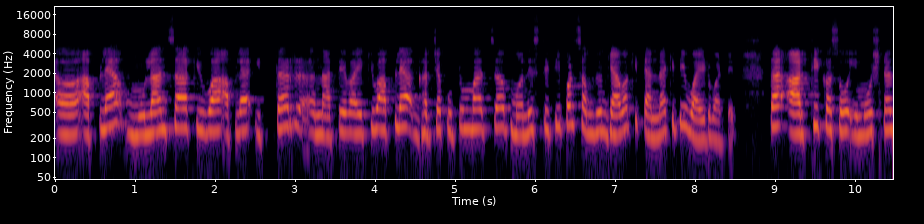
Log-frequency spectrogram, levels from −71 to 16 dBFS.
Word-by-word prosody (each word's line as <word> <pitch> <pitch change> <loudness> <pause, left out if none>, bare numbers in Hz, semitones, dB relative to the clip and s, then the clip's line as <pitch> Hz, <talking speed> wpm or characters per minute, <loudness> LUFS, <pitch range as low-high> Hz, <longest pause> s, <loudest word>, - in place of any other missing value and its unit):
अ, 235 - -2
आपल्या 240 +7 +2
मुलांचा 250 +6 +3
किंवा 260 -1 +2
आपल्या 260 +1 +2
इतर 280 +8 -3
अ, 250 - -5
नातेवाईक 235 +1 -2
किंवा 275 0 +2
आपल्या 290 +2 +3
घरच्या 240 +3 -3
कुटुंबाच 275 +2 -3 0.2
मनस्थिती 255 +5 -4
पण 320 - +3
समजून 250 -2 -1
घ्यावी, 230 +4 +2
की 360 - -8
त्यांना 225 0 -1
किती 335 - -6
वाईट 190 -2 -1
वाटेल. 180 -3 -10 0.5
तर 305 +1 +7 0.2
आर्थिक 235 +6 +3
असो, 260 -2 +1
इमोशनल 240 +4 -3
255 Hz, 145 wpm, -23 LUFS, 230-275 Hz, 0.5 s, तर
